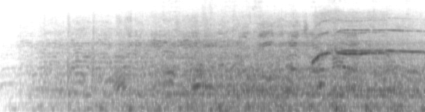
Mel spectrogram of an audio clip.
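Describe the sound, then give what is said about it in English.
Crowd noise fills Vienna's city streets on a Saturday: a dense, continuous babble of many voices and movement that swells from the start, with high whistle-like tones rising near the end. “This was the sound of Austria's capital, Vienna, on Saturday.”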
